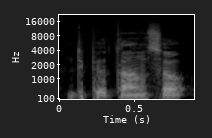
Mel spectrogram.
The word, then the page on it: dwpyo-tañso: apatani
